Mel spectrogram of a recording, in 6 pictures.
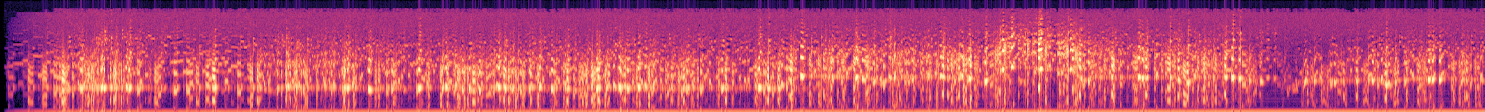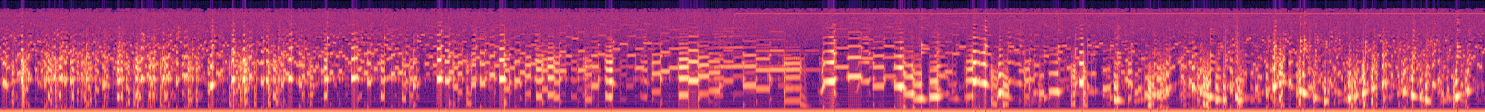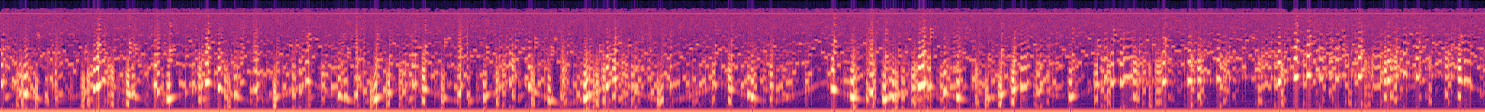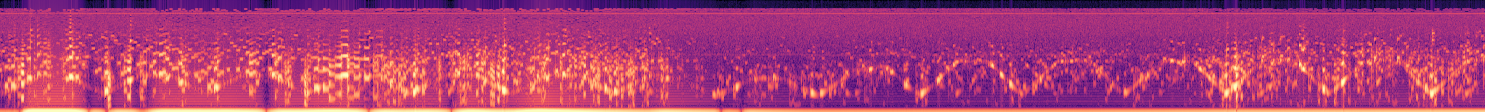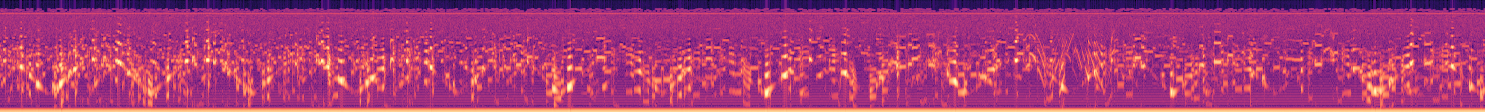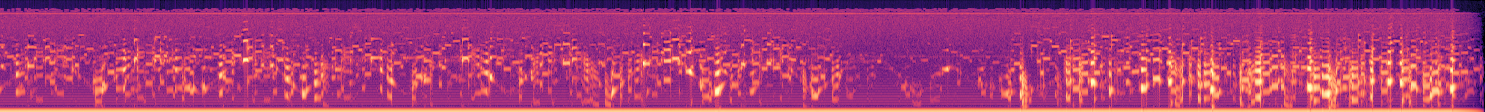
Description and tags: Sound Effect
Sample and hold effect
DIY, Modular, Synthesizer, Analog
